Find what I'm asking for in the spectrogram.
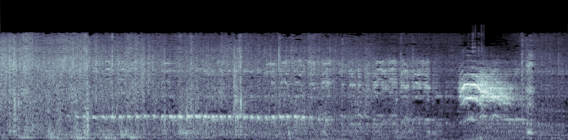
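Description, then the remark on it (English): Birds call out in a short, loud burst of harsh cries near the end, rising over a steady hissing, rustling background with a faint sustained tone earlier on. “Those are only birds.”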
